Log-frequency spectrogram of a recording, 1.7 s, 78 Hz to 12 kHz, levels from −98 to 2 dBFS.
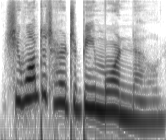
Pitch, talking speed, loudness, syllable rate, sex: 245 Hz, 250 wpm, -15 LUFS, 5.1 syllables/s, female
